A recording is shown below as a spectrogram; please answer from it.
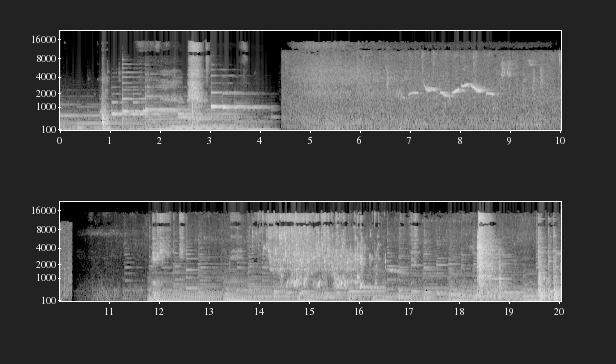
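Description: Background music, then about six seconds of steady rain with a bird chirping a few times in the middle, then a brief hush before the music returns, with a short rush of noise and a sharp knock near the end.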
